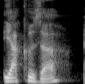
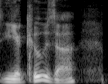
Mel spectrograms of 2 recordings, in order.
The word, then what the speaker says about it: Yakuza: She gets kidnapped by Yakuza, is how they say it in the yep. movie, which my American mm-hmm. dumbass always thought it was Yakuza, but Japanese put emphasis on different syllables.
